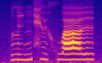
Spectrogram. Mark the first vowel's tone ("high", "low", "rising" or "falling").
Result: rising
